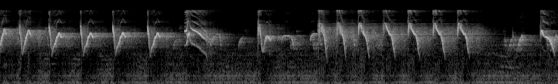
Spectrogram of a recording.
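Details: Bar-winged prinia song for tutoring other birds: a fast series of sharp, high downslurred chips repeated about every third of a second, with a brief pause before a denser burst, over a faint low hum.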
